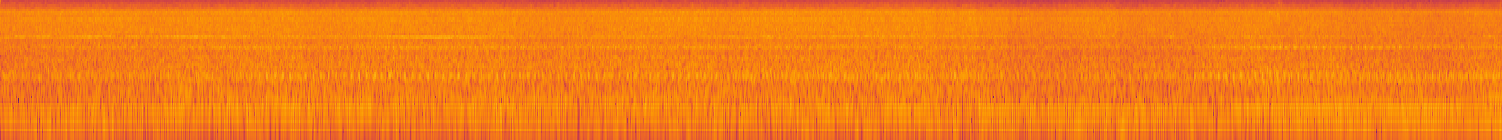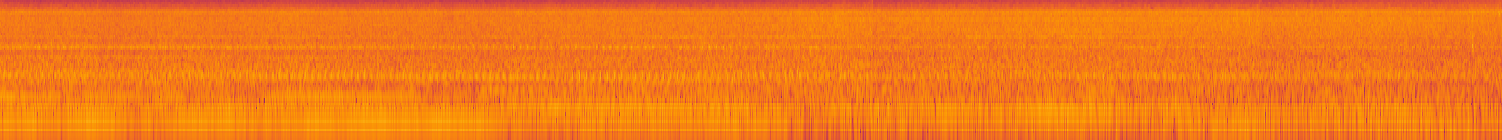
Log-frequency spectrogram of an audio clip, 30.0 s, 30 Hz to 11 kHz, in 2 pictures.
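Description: Grumman Tiger's 180 hp piston engine and propeller, heard from the cockpit, running steadily on final approach to landing; the engine note shifts a little around the middle.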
